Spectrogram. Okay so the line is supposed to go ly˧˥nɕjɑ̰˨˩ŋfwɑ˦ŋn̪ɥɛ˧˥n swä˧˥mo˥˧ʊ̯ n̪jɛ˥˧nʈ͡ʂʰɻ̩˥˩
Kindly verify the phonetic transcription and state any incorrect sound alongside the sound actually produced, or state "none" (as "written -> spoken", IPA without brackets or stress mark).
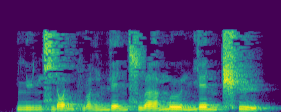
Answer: none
